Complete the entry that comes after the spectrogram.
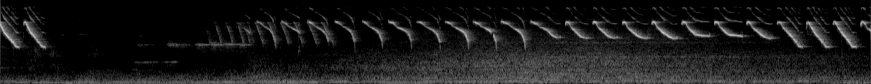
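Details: Spanish Timbrado canary training song: a few falling whistles, a faint steady buzz, then a long run of quick downward-swept notes repeated about three times a second.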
